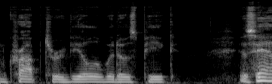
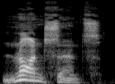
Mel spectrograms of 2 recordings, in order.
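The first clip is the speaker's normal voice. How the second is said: firm and louder Nonsense, Klingon certainty; firm dismissal; 8 dB louder than usual. A narrator's reading. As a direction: shut it down firmly. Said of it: "said Worf firmly".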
